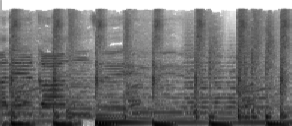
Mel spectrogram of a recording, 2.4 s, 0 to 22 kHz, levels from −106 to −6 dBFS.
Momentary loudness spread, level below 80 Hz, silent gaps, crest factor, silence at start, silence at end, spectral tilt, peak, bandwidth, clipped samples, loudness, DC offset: 4 LU; -18 dBFS; none; 16 dB; 0 s; 0 s; -3.5 dB/octave; 0 dBFS; 17 kHz; under 0.1%; -18 LUFS; under 0.1%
